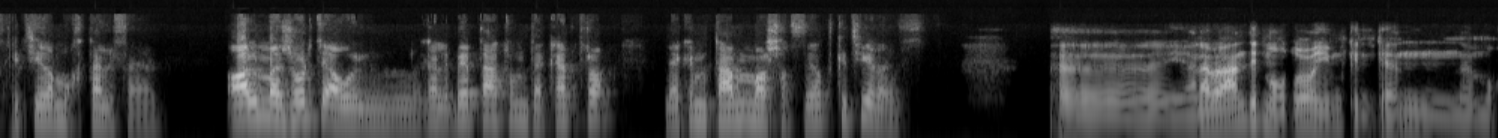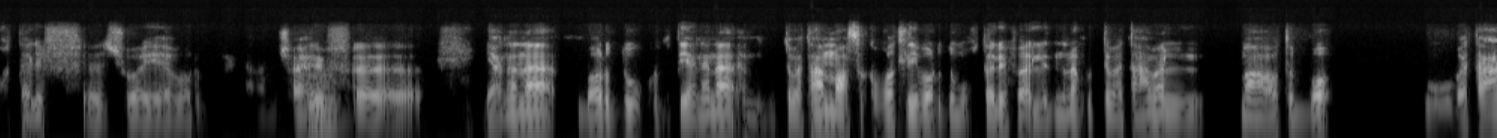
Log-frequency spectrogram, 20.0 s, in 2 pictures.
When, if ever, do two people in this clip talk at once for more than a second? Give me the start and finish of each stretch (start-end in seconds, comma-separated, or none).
none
